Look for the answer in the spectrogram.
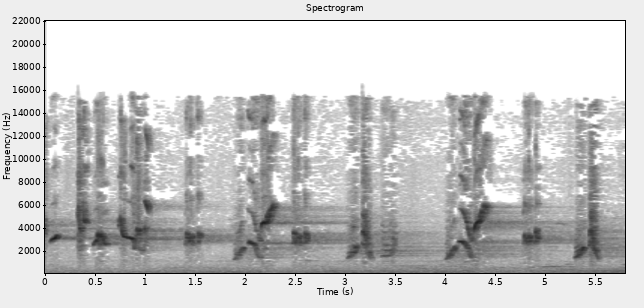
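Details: Oriental magpie-robin song used as a lure to provoke a rival; loud whistled phrases with sharp rising and falling sweeps, notes spaced irregularly about every second or two, over low background hum.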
